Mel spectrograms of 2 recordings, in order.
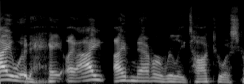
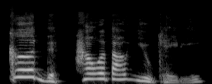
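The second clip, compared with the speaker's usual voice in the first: mock forced politeness; 6 semitones higher than usual. Heather answering Katie whom she dislikes, pointed high reply. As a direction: start high and pointed, drop on the name. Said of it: "And she goes".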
